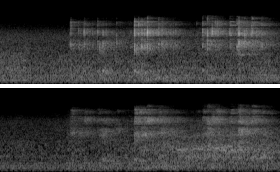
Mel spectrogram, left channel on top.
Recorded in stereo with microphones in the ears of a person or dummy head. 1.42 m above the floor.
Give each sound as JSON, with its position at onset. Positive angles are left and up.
{"t": 0.7, "sound": "crushing", "side_deg": 30, "distance_m": 1.0}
